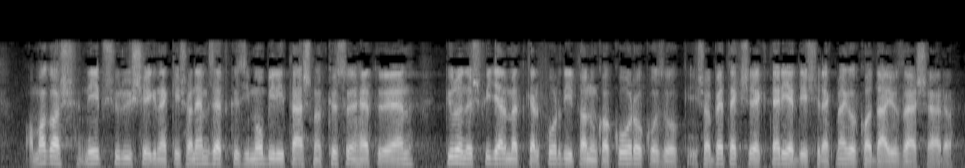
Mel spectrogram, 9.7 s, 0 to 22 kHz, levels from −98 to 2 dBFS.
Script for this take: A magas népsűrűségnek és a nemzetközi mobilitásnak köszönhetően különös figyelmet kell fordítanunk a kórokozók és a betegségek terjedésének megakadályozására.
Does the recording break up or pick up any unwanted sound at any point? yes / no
no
